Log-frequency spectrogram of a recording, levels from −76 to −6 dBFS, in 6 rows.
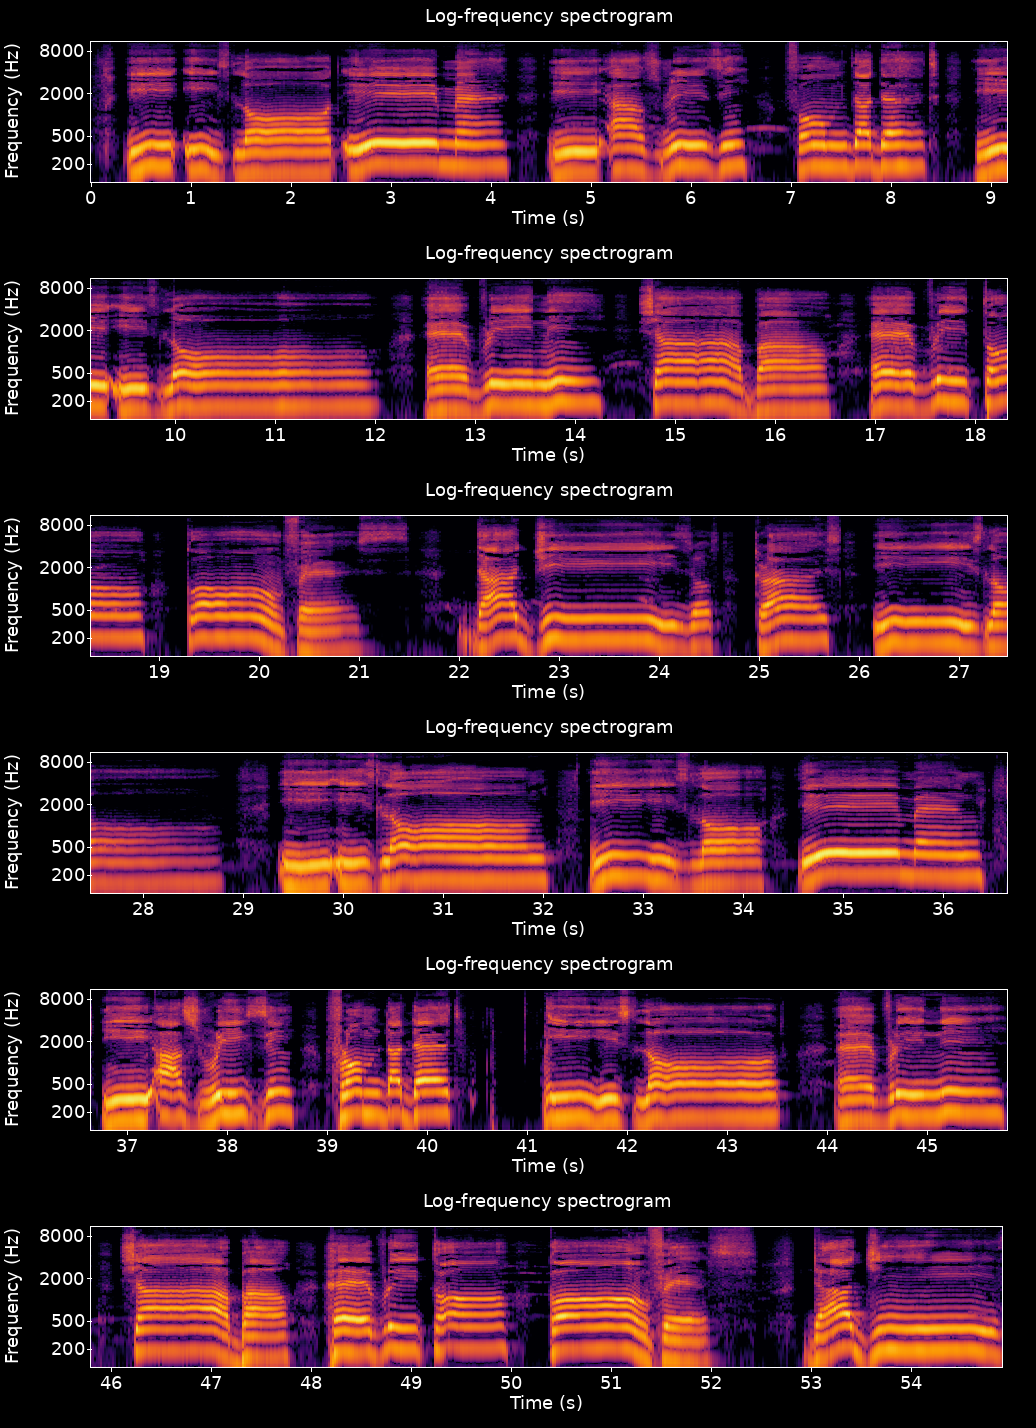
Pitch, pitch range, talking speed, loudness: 175 Hz, 150-190 Hz, 55 wpm, -19 LUFS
